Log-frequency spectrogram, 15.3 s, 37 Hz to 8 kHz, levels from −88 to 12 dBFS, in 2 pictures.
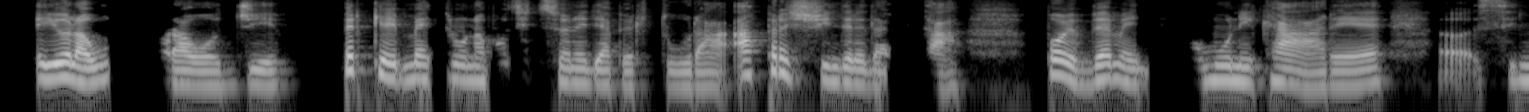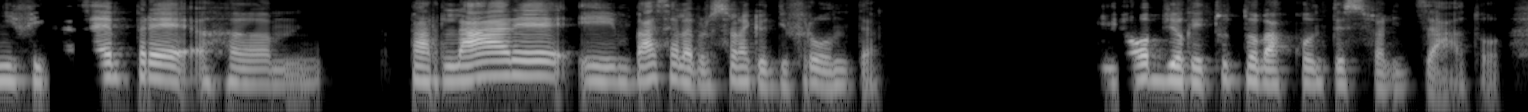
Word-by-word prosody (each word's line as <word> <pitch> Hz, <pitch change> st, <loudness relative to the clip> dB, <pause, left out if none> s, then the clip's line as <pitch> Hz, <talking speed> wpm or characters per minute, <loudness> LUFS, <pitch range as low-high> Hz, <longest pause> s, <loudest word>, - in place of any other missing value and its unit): E 185 Hz, -, +1 dB
io 195 Hz, -, +8 dB
la 160 Hz, -, +8 dB
uso 170 Hz, +5 st, -1 dB, 0.2 s
ancora 140 Hz, -1 st, +1 dB
oggi, 135 Hz, +1 st, -3 dB, 0.2 s
perché 270 Hz, -8 st, +3 dB
mette 180 Hz, +1 st, -2 dB
in 180 Hz, -, -1 dB
una 165 Hz, -1 st, -2 dB
posizione 155 Hz, -5 st, -5 dB
di 145 Hz, -, -1 dB
apertura, 130 Hz, -1 st, -5 dB
a -, -, +6 dB
prescindere 175 Hz, -, +1 dB
dall'età. 130 Hz, -2 st, -5 dB, 0.4 s
Poi 225 Hz, -2 st, +4 dB
ovviamente 170 Hz, -1 st, 0 dB
comunicare, 155 Hz, -4 st, -1 dB, 0.2 s
uhm, 320 Hz, 0 st, -8 dB
significa 170 Hz, -, -6 dB
sempre, 195 Hz, -1 st, +3 dB, 0.2 s
uhm, 145 Hz, -, -6 dB, 0.5 s
parlare, 205 Hz, +6 st, +6 dB
ehm, 170 Hz, -, -4 dB
in 160 Hz, -1 st, -7 dB
base 170 Hz, +4 st, +1 dB
alla 155 Hz, -4 st, +1 dB
persona 135 Hz, +5 st, -2 dB
che 140 Hz, -, -5 dB
ho -, -, -10 dB
di 130 Hz, -, -12 dB
fronte. 140 Hz, 0 st, -7 dB, 1.1 s
È -, -, -12 dB
ovvio 180 Hz, -1 st, +4 dB
che 155 Hz, -2 st, -2 dB
tutto 170 Hz, +1 st, -4 dB
va 145 Hz, -1 st, +2 dB
contestualizzato. 145 Hz, -5 st, -7 dB
160 Hz, 155 wpm, -24 LUFS, 140-180 Hz, 1.1 s, io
